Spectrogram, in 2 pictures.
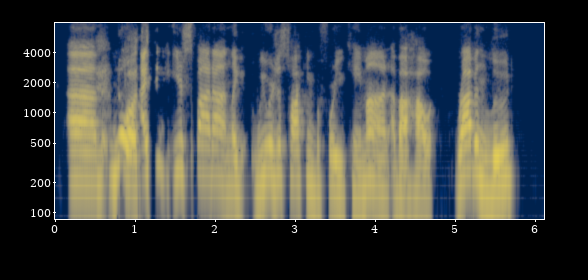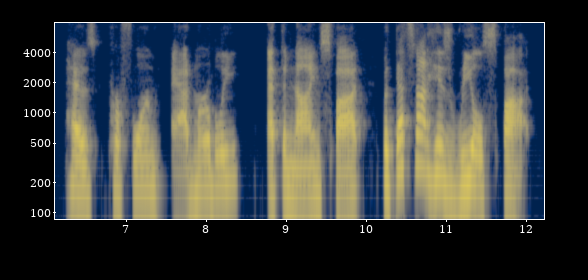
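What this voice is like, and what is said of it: Strong Minnesotan accent. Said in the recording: “You got a very strong Minnesotan accent though too ... the Minnesota.”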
